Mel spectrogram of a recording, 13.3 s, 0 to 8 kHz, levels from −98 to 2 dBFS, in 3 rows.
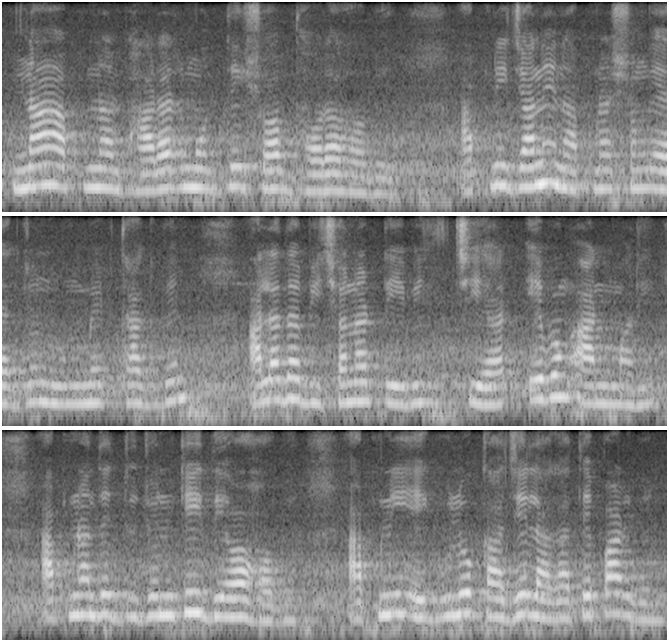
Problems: constant background noise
